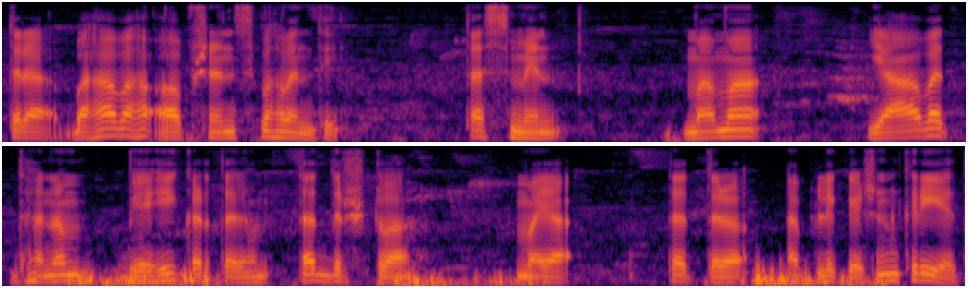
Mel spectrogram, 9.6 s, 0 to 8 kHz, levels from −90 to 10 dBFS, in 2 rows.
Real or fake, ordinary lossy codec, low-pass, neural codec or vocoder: real; none; 7.2 kHz; none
